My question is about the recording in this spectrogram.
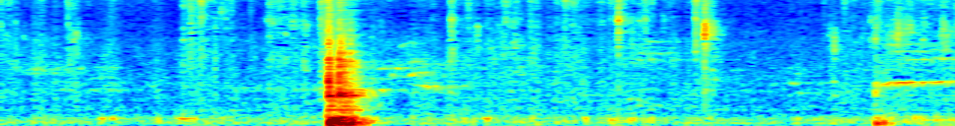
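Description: Faint handling sounds of raw chicken being worked and pulled apart by hand over a wooden cutting board, with one short, loud thump about two seconds in.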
